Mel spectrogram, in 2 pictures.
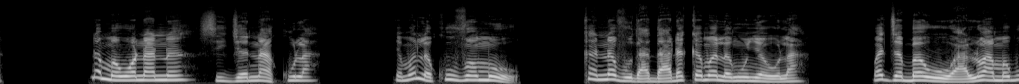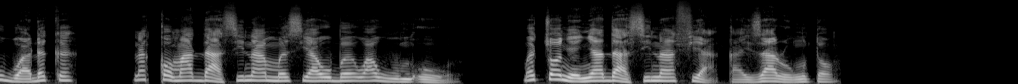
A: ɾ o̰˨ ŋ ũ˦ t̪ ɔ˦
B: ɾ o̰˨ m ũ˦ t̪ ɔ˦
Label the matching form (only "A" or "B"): A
